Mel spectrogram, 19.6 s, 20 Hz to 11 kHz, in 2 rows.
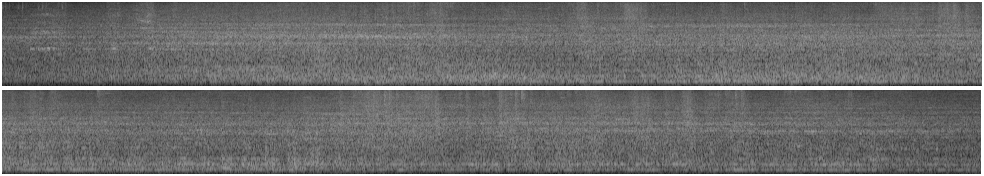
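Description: DB Cargo Class 66 diesel locomotive, with its EMD two-stroke engine, passing at the start, followed by a long rake of loaded covered steel wagons rolling by with a steady rush and clatter of wheels over the rail joints.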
